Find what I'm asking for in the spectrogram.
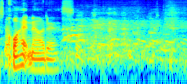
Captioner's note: laughter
